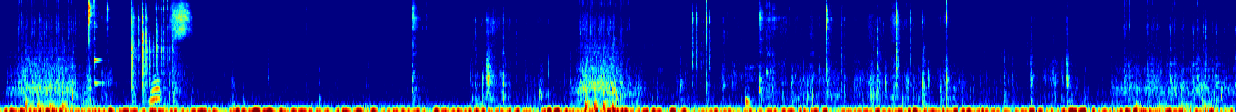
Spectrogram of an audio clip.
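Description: Sewing machine stitching a handbag lining, running in bursts of mechanical patter with short pauses between runs; a voice speaks briefly over it.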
